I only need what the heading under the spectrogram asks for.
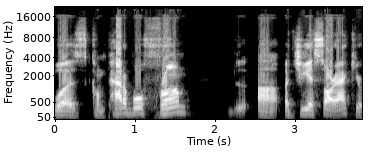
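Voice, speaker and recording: A man's medium-pitched, animated voice with ordinary pitch variation and an American accent. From East Los Angeles, Boyle Heights. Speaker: Marine war veteran. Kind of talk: casual chat. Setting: in-person podcast conversation. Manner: fast.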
